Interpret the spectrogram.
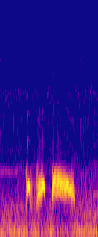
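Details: A spotted dove gives a lure call meant to attract other doves: one short note, a brief coo, then a longer level coo, clear over a low hum.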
